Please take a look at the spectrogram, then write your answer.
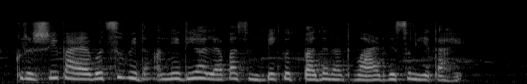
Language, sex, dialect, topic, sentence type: Marathi, female, Standard Marathi, agriculture, statement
